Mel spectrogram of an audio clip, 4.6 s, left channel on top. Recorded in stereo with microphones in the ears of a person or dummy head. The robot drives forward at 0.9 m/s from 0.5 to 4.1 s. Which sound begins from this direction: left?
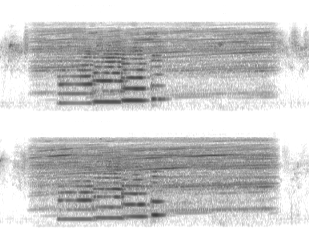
A trumpet, at 0.8 s.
